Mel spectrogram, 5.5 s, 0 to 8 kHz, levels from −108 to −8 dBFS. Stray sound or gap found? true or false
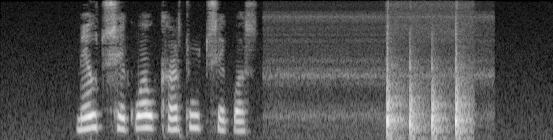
true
